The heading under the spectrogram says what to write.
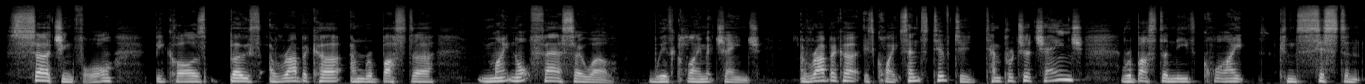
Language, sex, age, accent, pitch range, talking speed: English, male, 50-69, British, 125-155 Hz, 115 wpm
